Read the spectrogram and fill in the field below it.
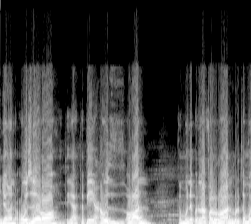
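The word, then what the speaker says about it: عذرا: Kemudian ayat selanjutnya uzron. Di sini uzron. Hati-hati dalam lafal zal. Usahakan ya. Usahakan di sini jangan sampai memantul. Jangan uzro gitu ya. Tapi uzron.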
